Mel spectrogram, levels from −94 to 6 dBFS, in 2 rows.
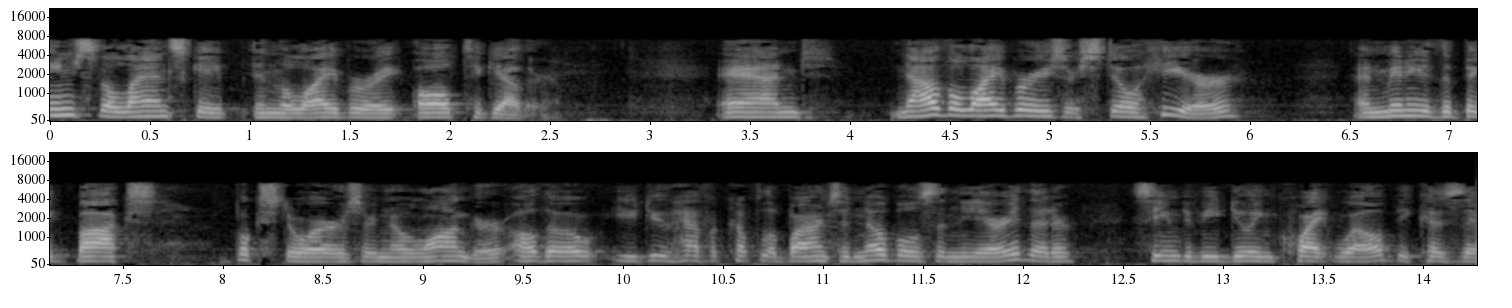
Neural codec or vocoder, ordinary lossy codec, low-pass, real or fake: none; MP3, 32 kbps; 7.2 kHz; real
